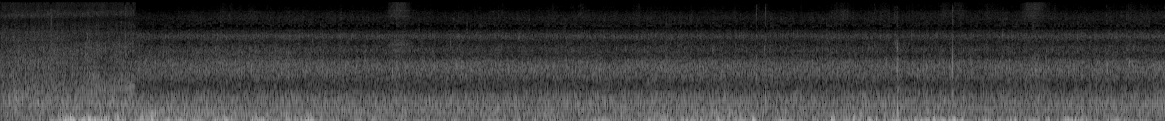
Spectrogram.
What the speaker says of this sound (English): Got this beautiful, beautiful creek rolling through the meadows here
